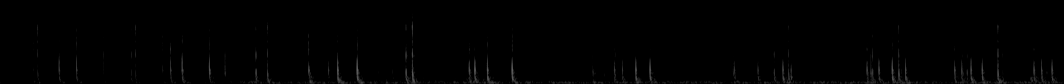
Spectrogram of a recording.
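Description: Fingertips and nails of both hands rapidly tap the lid of a closed laptop lying flat in a purple plastic hard case. Dozens of short, dry clicking taps come in quick, uneven bursts with very little ring.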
